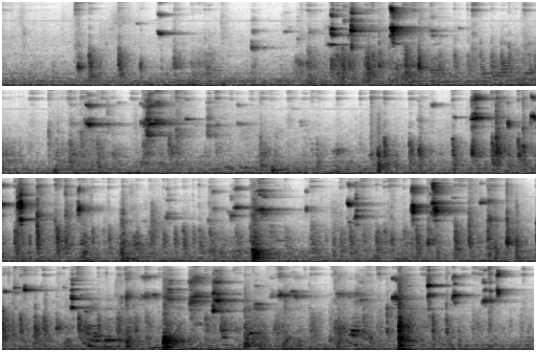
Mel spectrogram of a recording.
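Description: Table tennis rallies: the celluloid-type ball clicking off bats and table in quick exchanges, several rallies with pauses between them.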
